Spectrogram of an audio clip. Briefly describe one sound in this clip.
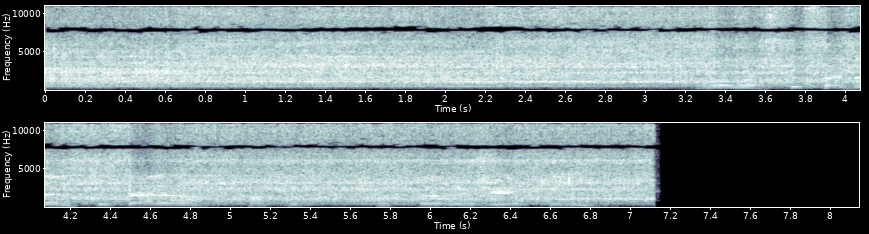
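A juicer motor hums steadily.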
